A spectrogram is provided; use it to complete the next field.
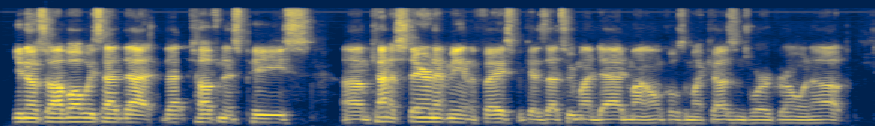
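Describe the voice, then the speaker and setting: In an American accent, a man talks at a very fast pace with hardly any pauses. His pitch is medium and his intonation fairly even. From Oklahoma, rural Ada area. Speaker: baseball coach. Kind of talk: podcast interview.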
